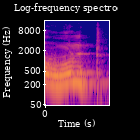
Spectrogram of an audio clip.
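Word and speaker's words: Wundt: कई किताबों में इनका उच्चारण उंट होता हुआ प्रतीत होता है, दिखाई पड़ता है, लेकिन ज़्यादातर इसका जो उच्चारण है वुंट आपको किया जाता है।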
